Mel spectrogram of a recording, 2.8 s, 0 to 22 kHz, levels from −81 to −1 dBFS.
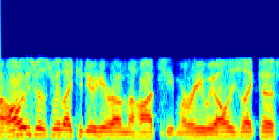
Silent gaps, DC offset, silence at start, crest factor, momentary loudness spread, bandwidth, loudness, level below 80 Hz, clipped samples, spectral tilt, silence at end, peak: none; under 0.1%; 0 s; 12 dB; 5 LU; 4.2 kHz; -13 LUFS; -42 dBFS; under 0.1%; -4.5 dB/octave; 0.05 s; 0 dBFS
